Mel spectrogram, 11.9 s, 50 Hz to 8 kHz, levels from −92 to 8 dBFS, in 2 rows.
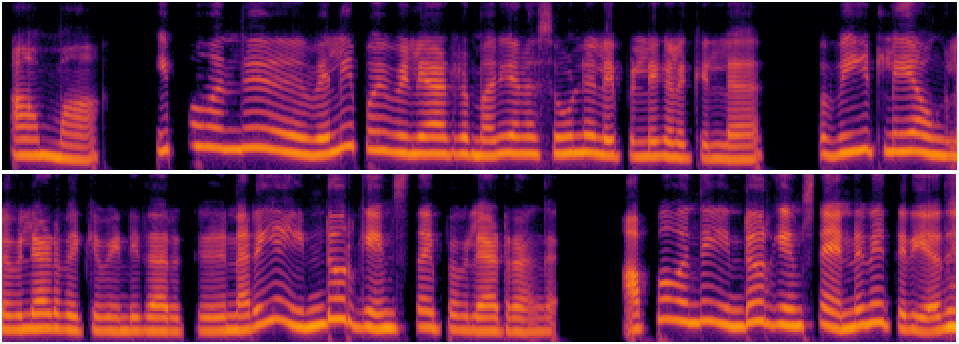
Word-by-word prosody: ஆமா, 230 -5 0 0.5
இப்ப 345 +5 -7
வந்து 335 0 -1 0.4
வெளியே 300 +9 +2
போய் 310 -1 -1
விளையாடுற 260 -1 +2
மாரியான 260 +2 0
சூழ்நிலை 265 -1 +2
பிள்ளைகளுக்கு 225 -3 -2
இல்ல. 195 -1 -3 0.5
இப்ப 255 - -8
வீட்லேயே 290 0 +1
அவங்கள 245 -4 0
விளையாட 225 +1 +2
வைக்க 200 -1 -3
வேண்டியதா 195 0 -1
இருக்கு. 190 +1 -7 0.2
நெறைய 265 +11 0 0.2
இன்டோர் 300 +8 +3
கேம்ஸ் 230 -1 +2
தான் 245 -1 0
இப்ப 215 0 -7
விளையாடுறாங்க. 190 -1 -1 0.5
அப்போ 360 - -4
வந்து 315 +1 +1
"இன்டோர் 285 +3 +2
கேம்ஸ்னா 265 +1 +2
என்னன்னே 265 +7 +2
தெரியாது" 205 +2 +3
245 Hz, 145 wpm, -22 LUFS, 210-280 Hz, 0.5 s, இன்டோர்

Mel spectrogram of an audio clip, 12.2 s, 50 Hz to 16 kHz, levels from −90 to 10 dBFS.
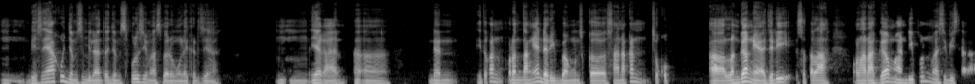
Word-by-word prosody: Hmm, 105 -5 -12
biasanya 115 +9 -1
aku 205 - -1
jam 125 -9 -2
9:00 110 -2 -2
atau 115 - -4
jam 110 -2 -4
10:00 145 +8 -3
sih, 145 - -4
Mas, 110 -2 -4
baru 100 -2 -2
mulai 100 0 -4
kerja. 100 -2 -7 0.7
Mhm, 105 -3 -8
ya 120 +2 +2
kan? 110 +2 -3
Heeh. 105 -2 -4 0.6
Dan, 110 -1 -2 0.4
itu 120 - -5
kan 175 -6 -1
rentangnya 120 +6 +2
dari 110 - +1
bangun 105 +1 -1
s - - -14
ke 105 0 +3
sana 110 +2 -2
kan, 165 -1 -5
cukup, - - -6 0.5
eee, 105 -1 +6
lenggang 125 +7 +7
ya. 105 -2 +5
Jadi, 145 +8 +2
setelah 115 -2 +1 0.2
olahraga, 110 +7 +4
mandi 125 -5 +1
pun 190 +5 -7
masih 130 -1 -2
bisa 110 - -6
110 Hz, 185 wpm, -23 LUFS, 105-125 Hz, 0.7 s, lenggang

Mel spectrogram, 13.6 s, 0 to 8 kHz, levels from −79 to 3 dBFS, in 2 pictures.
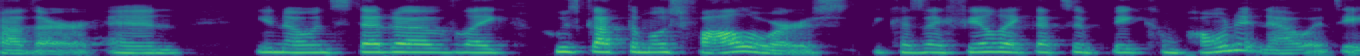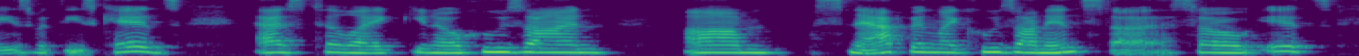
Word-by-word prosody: other 155 0 -3
and, 180 -1 -3 0.3
you 220 - -2
know, 200 -1 0
instead 210 +3 +2
of 210 -2 +3
like 195 -1 -1 0.2
who's 245 -2 +2
got 230 -3 +2
the 235 - +1
most 220 0 0
followers 250 +8 +1
because 195 0 -5
I 200 - 0
feel 220 +5 -1
like 215 -3 +1
that's 210 0 -2
a 215 - -1
big 195 +1 -5
component 200 +10 -2
nowadays 170 +1 -5
with 185 -1 -6
these - - -4
kids 220 -7 0 0.4
as 200 0 +2
to, 210 +1 -2
like, 180 -1 0
you 200 - -3
know, 185 -1 +3
who's 230 +2 +4
on, 205 -2 +2 0.4
um, 195 -1 +2
Snap 225 +3 +2
and, 225 -2 +2
like, 200 -1 -1
who's 225 -1 +2
on 200 -2 +4
Insta. 240 -1 0
So 190 -1 +1
it's 260 0 -2
200 Hz, 175 wpm, -22 LUFS, 190-225 Hz, 0.4 s, who's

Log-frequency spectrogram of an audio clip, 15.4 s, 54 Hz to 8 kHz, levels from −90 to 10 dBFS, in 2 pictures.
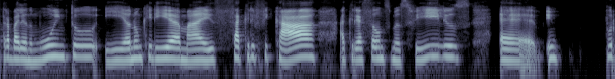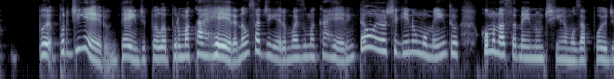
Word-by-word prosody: trabalhando 195 -4 -2
muito, 225 +3 -3
e 175 +2 -7
eu 185 - +2
não 205 +1 -3
queria 200 -2 +1
mais 180 0 +2 0.2
sacrificar 220 0 +6 0.3
a 185 - -5
criação 200 +1 -3
dos 200 0 -16
meus 180 -2 -9
filhos, 220 +2 -3 0.4
eh, 180 -1 -1
em 210 -1 -4 0.6
por 230 0 -7 0.5
po 255 - -1 0.2
por 295 -1 -4
dinheiro, 270 - +3
entende? 195 -1 0
Pela 205 -1 -3
por 225 +3 -6
uma 235 +1 0
carreira, 235 -8 +5
não 245 +6 -3
só 315 +2 0
dinheiro, 210 -8 -6
mas 215 +2 -5
uma 230 +1 -6
carreira. 215 -7 -5
Então, 385 - -1
eu 330 -2 +1
cheguei 285 -3 -4
num 295 -1 -6
momento 255 +3 -3 0.3
como 315 - +1
nós 260 -2 +2
também 220 -3 -3
não 210 0 -5
tínhamos 190 -2 -7
apoio 190 +1 -4
de 190 - -9
215 Hz, 165 wpm, -23 LUFS, 190-235 Hz, 0.6 s, sacrificar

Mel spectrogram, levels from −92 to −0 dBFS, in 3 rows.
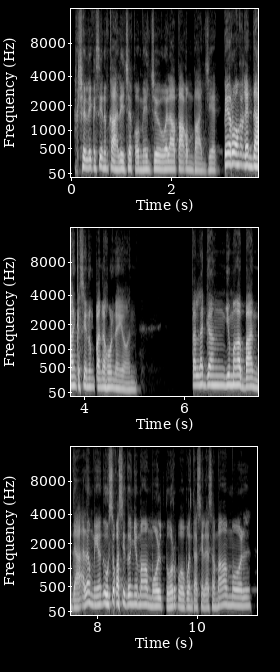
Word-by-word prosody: Actually, 150 -3 0
kasi 145 +3 -2
nung 135 - -3
college 130 0 +1
ako 115 -3 -3
medyo 120 +1 -1
wala 125 0 +2
pa 120 0 +1
akong 120 -1 -5
budget, 110 +1 -7
pero 205 +1 +6
ang 195 -1 +1
kagandahan 165 -3 +5
kasi 150 0 -2
nung 145 - -2
panahon 135 -1 +1
na 120 - -1
yun 105 -2 -7 1.1
talagang 170 -1 0
yung 170 0 +1
mga 175 0 +5
banda, 135 -6 +2
alam 195 - 0
mo 165 - -5
yun? 160 +2 -1
Uso 175 +2 +2
kasi 180 -1 0
dun 165 0 -1
yung 165 - -2
mga 160 0 +1
mall 140 0 0
tour. 130 +1 -3
Pumupunta 120 -2 -4
sila 115 -1 -6
sa 125 - -7
mga 140 +6 -4
mall, 145 -2 -3
140 Hz, 200 wpm, -22 LUFS, 120-165 Hz, 1.1 s, pero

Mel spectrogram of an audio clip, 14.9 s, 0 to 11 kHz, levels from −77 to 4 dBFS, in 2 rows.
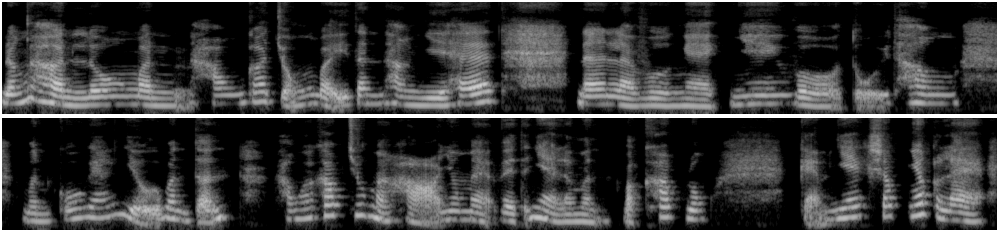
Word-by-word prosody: đứng 230 +2 +2
hình 205 - +5
luôn, 200 +2 +1
mình 175 -3 +1 0.3
hông 220 +2 -4
có 260 +1 +1
chuẩn 210 0 -3
bị 195 - +2
tinh 215 0 -2
thần 190 -5 -2
gì 175 0 +3
hết, 230 +6 +7 0.6
nên 205 -2 +4
là 185 -3 +3
vừa 170 0 -2
ngạc 165 -2 0
nhiên, 215 +1 -4
vừa 165 -4 +1
tủi 455 -2 -4
thân. 235 -1 -1 0.6
Mình 190 -4 -5
cố 240 +3 -3
gắng 275 +5 -4
giữ 475 -1 +3
bình 235 -6 -1
tĩnh, 250 +3 +2 0.4
hông 225 0 -6
có 245 - -2
khóc 310 +2 +3
trước 320 0 -3
mặt 195 -8 +1
họ - - +3
nhưng 220 0 -4
mà 195 -3 -1
về 190 -2 +1
tới - - -7
nhà 230 -8 +2
là 175 0 -2
mình 170 -2 -3 0.2
bật - - -1
khóc 280 -1 +2
luôn. 225 -1 -2 0.7
Cảm - - -1
giác 270 +4 +3
sốc 290 +1 +2
nhất 325 -1 +3
là 200 -6 +3
215 Hz, 190 wpm, -24 LUFS, 190-260 Hz, 0.7 s, hết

